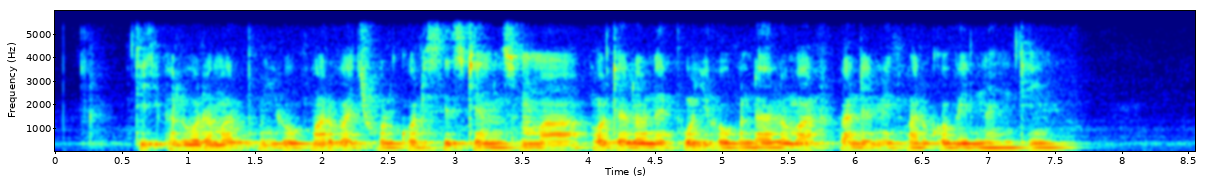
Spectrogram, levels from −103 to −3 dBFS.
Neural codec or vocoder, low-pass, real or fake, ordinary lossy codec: none; 5.4 kHz; real; none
